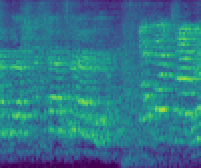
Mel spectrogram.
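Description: Several people's voices shouting and calling out over one another, one higher-pitched voice rising above the rest near the end.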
